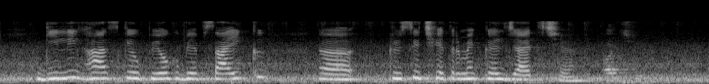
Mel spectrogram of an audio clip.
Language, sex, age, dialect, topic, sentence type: Maithili, female, 18-24, Southern/Standard, agriculture, statement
